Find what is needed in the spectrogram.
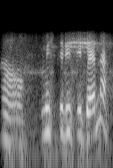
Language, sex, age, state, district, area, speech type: Odia, female, 45-60, Odisha, Sundergarh, rural, conversation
